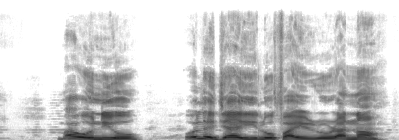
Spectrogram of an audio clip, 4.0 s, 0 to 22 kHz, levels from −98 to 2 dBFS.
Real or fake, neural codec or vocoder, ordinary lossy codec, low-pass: real; none; none; 19.8 kHz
